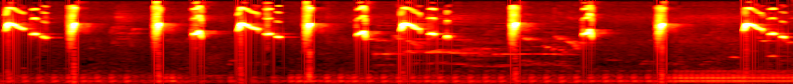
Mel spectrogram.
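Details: Common iora singing long sharp 'tembakan' phrases: shrill high whistles sliding downward, interspersed with crisp clicks, in lively bursts, with low rumbling background noise growing toward the end.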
